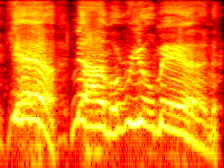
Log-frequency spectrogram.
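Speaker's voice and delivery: loud, slow, high mock macho shout; mock macho boast. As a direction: puff up and boast like a fake tough guy. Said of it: "and is like".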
